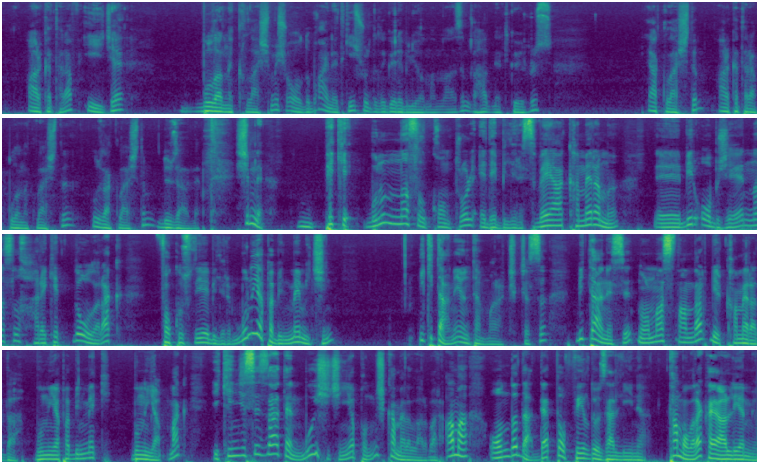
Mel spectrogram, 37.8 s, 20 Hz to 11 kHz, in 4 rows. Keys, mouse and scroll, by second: 0.6-1.2 scroll down 2, 1.2-4.2 middle drag, 4.4-5.2 drag, 5.2 middle click, 6.1-6.6 scroll down 1, 6.6-7.7 shift+middle drag, 7.7-8.4 scroll up 5, 8.4 scroll up 1, 8.5-9.5 shift+middle drag, 9.4-10.8 scroll down 6, 10.8-11.6 scroll up 8, 11.6 scroll down 1, 14.7 scroll down 3.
